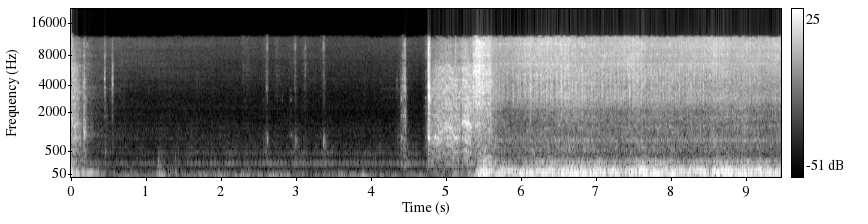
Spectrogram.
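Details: 1979 Buick Regal with a swapped LS 6.0 V8, exhaust done: quiet, then catches and settles into a deep, loping idle about two beats a second, typical big-cam lumpy idle.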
